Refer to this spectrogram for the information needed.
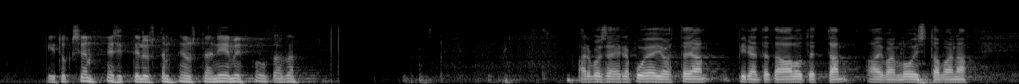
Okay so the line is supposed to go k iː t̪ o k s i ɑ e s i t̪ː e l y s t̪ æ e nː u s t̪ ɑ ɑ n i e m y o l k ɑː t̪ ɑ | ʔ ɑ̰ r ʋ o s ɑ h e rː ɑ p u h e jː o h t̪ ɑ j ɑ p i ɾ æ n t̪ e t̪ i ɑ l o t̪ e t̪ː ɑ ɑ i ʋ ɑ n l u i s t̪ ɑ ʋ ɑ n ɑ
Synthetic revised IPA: k iː t̪ o k s i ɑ e s i t̪ː e l y s t̪ æ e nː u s t̪ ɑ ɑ n i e m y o l k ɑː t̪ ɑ | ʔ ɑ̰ r ʋ o s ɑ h e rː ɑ p u h e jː o h t̪ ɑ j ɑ p i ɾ æ n t̪ æ t̪ æ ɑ l o t̪ e t̪ː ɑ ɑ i ʋ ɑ n l o i s t̪ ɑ ʋ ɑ n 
